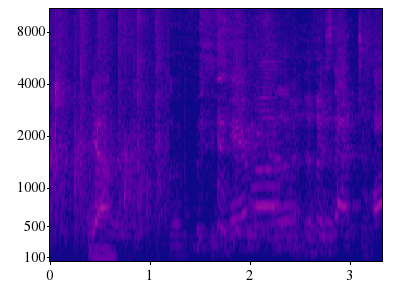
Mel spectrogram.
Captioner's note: everyone claps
